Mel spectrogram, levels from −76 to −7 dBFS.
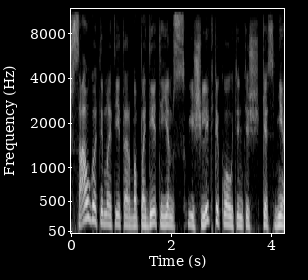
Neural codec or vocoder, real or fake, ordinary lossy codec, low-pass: none; real; AAC, 64 kbps; 10.8 kHz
